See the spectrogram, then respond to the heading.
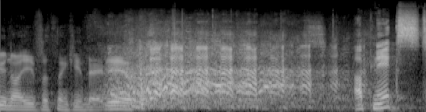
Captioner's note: laughter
